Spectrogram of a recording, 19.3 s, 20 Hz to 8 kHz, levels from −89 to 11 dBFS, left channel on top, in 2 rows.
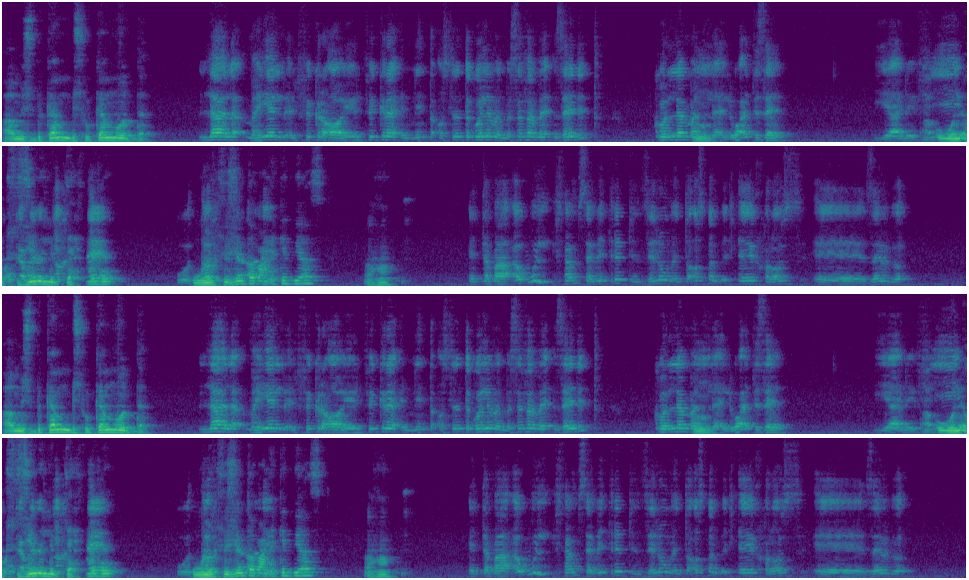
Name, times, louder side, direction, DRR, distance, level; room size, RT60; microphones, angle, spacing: voice 1, 0.0-1.5 6.9-7.1 9.3-10.7 11.6-12.8 13.3-13.5, right 2 dB, 30° right, 0.4 m, -24 dB
voice 2, 2.0-5.8 6.5-7.8 8.7-10.7 11.4-12.4 14.3-18.6, left 1 dB, ahead, 1.1 m, -36 dB
3.7 x 3.0 x 3.5 m
head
